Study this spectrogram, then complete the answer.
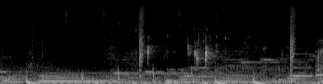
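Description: Water drips and trickles from thick, chunky recycled paper pulp pressed between two screens, a run of close, wet patters over a steady tonal backing with no talk.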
